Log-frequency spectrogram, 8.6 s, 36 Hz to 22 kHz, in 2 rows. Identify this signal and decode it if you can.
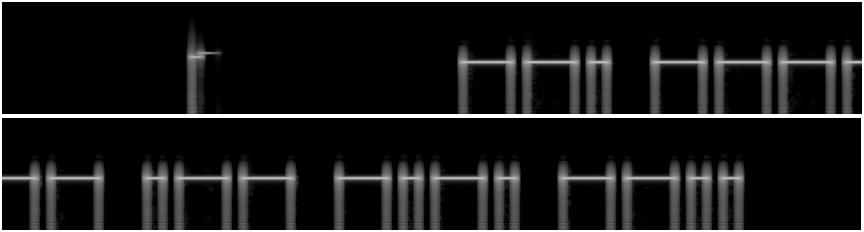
Morse code, heard as a keyed tone, about 15 wpm, 700 Hz. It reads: G0WCZ
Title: Call Signs Repeated 3x - 15wpm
